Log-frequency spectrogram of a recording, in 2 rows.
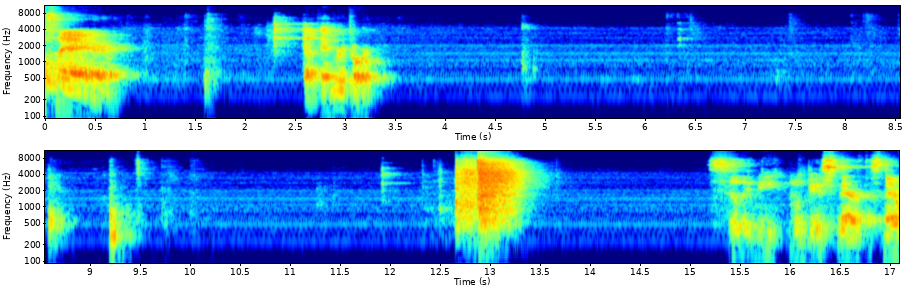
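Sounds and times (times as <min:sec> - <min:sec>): electrical hum: 0:00.0 - 0:17.0.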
